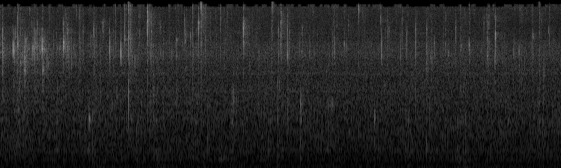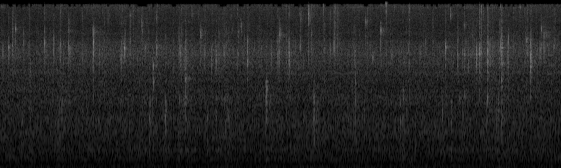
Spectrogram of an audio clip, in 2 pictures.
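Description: Breaded chicken patties deep-frying in hot oil: a steady sizzle dotted with many small pops and crackles, slightly busier in the first second.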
